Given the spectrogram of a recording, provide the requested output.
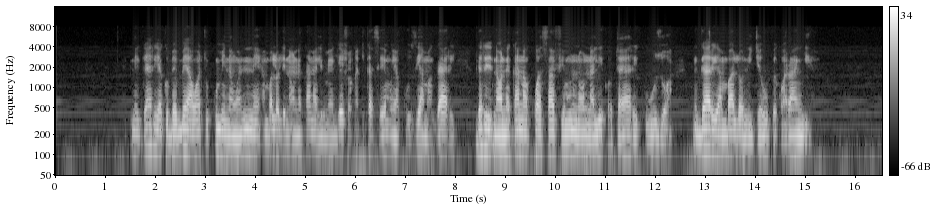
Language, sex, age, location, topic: Swahili, male, 18-24, Nairobi, finance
